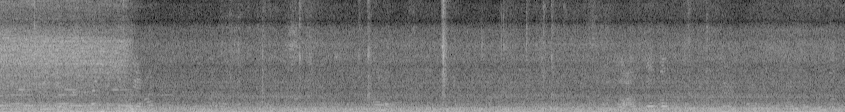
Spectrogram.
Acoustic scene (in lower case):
subway train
